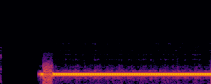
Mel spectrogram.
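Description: Telephone ringback tone from an outgoing call: one steady ring starting about half a second in and lasting nearly two seconds, then cutting off.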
